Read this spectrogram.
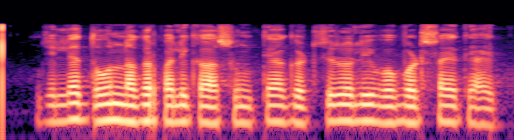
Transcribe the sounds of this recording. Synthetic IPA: d͡ʑiljad̪onːəɡəɾpalikaəsuːnt̪jaɡəʈɕiɾoliːʋəʋəɽsajet̪eaɦet̪̚

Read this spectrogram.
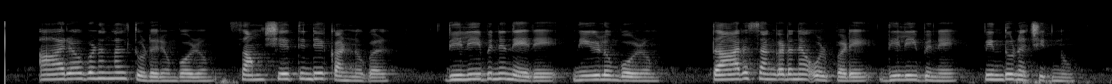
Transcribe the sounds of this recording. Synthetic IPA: aːɾo̞ːbɐɳɐŋːɐɭt̪uɽɐɾumbo̞ːɻumsɐmɕjɐjɐt̪ːinde̞kɐɳːuɣɐɭ | d̪iliːbinɨne̞ːɾe̞niːɭumbo̞ːɻum | t̪aːɾɐsɐŋɡɐɽɐnɐʔuɭpɐɽe̞d̪iliːbinepind̪uɳɐt͡ɕːiɾunːu

